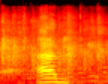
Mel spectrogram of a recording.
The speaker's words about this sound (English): Just a round of applause for the microphone working.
